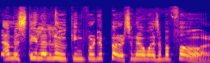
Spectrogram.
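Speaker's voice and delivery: very high-pitched, loud, put-on Italian accent. Reading a passage aloud on request, in an Italian accent. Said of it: "Can you please read it in an Italian accent?".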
